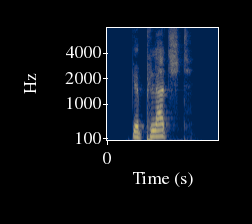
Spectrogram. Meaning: past participle of platschen
- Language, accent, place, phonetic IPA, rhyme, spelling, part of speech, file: German, Germany, Berlin, [ɡəˈplat͡ʃt], -at͡ʃt, geplatscht, verb, De-geplatscht.ogg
